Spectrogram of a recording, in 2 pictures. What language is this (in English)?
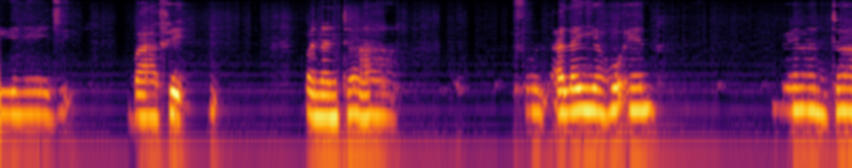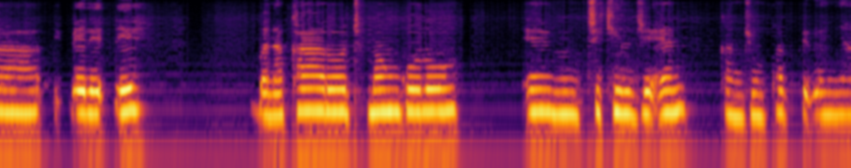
Western Niger Fulfulde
